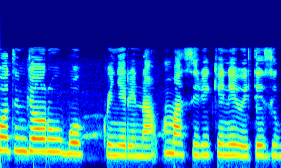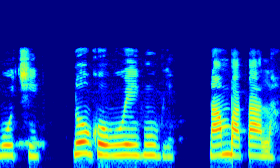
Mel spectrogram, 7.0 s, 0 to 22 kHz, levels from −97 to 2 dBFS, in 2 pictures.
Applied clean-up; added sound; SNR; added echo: none; none; none; none.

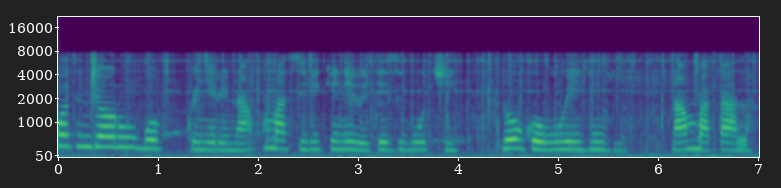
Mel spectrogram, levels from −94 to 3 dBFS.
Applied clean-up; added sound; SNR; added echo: none; Drip; 11 dB; none.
